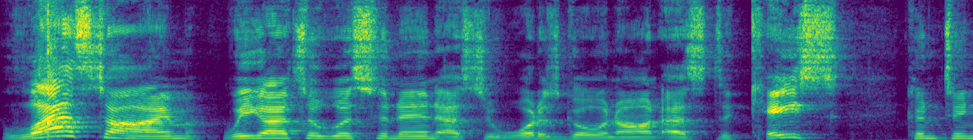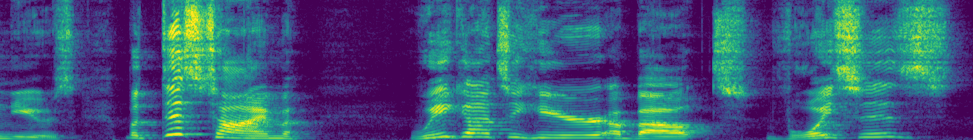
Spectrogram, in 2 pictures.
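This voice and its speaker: A man's voice: high-pitched, sing-song, slow pace, pushed and bright. A man hosting a reaction video with casual fan commentary.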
